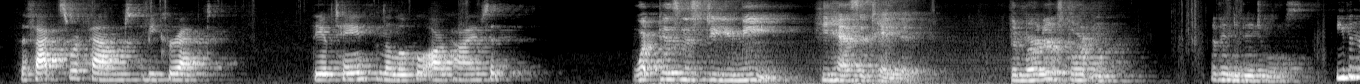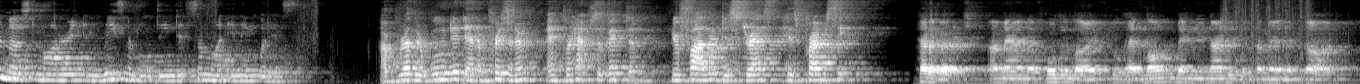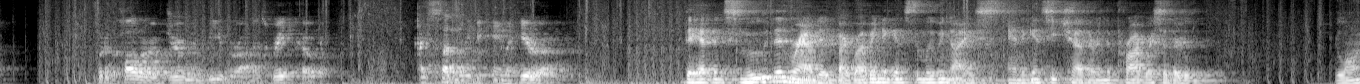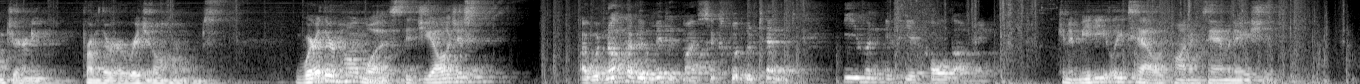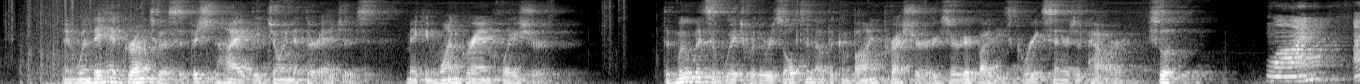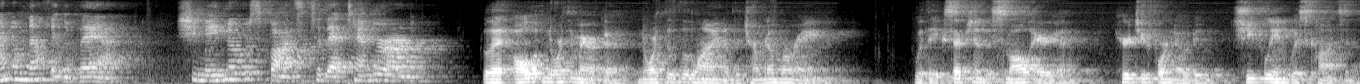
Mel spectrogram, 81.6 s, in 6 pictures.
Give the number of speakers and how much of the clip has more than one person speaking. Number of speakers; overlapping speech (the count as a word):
seven, no overlap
